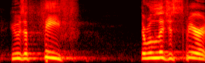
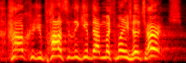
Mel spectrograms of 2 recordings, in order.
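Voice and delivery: higher mock-outraged question; incredulous critic; 5 semitones higher than usual. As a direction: act out a shocked objector. Voicing outraged critic of giving.

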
